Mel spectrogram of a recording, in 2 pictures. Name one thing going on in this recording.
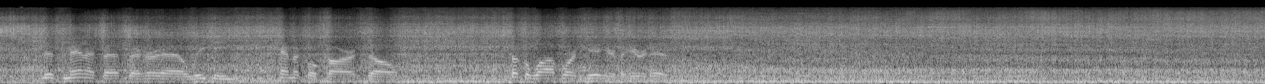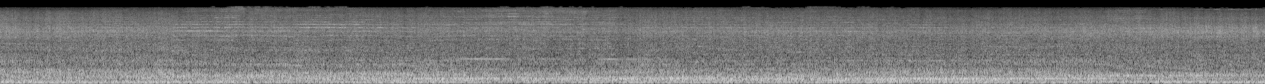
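Diesel freight locomotives rumble as they pass close by.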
